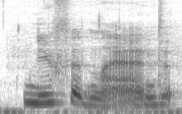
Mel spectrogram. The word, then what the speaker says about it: Newfoundland: Like, Newfoundland is a... I don't even know if I said it right. – You did.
